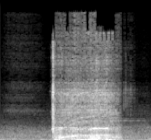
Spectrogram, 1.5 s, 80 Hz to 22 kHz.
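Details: TVR Tuscan after 14 years under a cover, new battery and fuel pipe fitted, throttle flaps freed with WD: a short burst of fast, even starter whirring with no firing; engine cranks without starting.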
